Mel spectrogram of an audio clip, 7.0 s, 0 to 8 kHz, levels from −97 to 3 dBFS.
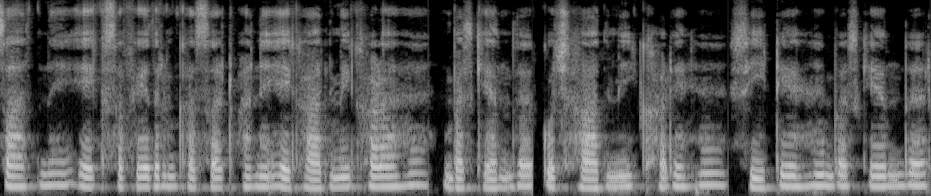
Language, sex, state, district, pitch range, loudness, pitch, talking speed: Hindi, male, Uttar Pradesh, Etah, 145-165 Hz, -23 LUFS, 155 Hz, 205 wpm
